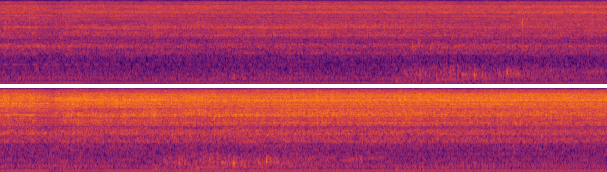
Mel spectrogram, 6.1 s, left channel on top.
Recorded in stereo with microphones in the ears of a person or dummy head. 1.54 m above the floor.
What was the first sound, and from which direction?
Running water, 55° right (ahead or behind).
